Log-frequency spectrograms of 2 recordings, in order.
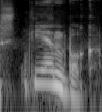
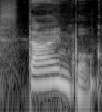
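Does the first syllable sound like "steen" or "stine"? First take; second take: steen; stine. First: The first vowel sounds like "ee". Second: The first vowel sounds like "eye". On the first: "as we call them" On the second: "Some people call them Steinbocks"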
